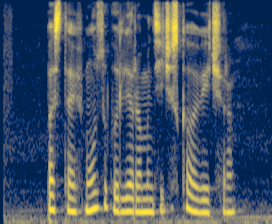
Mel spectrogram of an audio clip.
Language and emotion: Russian, neutral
